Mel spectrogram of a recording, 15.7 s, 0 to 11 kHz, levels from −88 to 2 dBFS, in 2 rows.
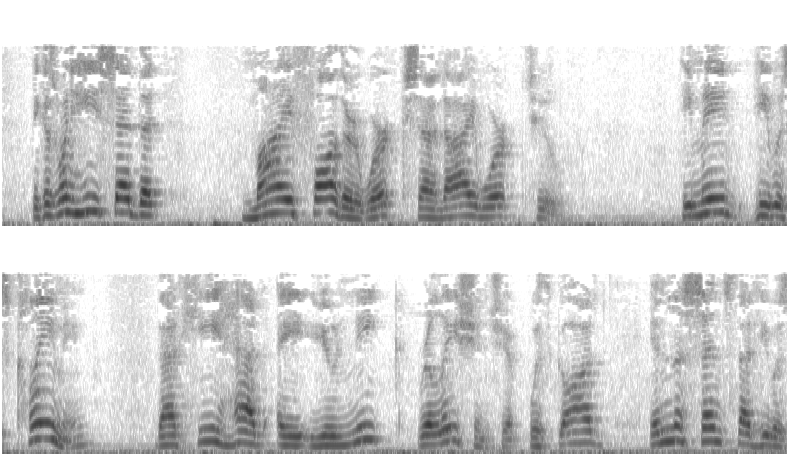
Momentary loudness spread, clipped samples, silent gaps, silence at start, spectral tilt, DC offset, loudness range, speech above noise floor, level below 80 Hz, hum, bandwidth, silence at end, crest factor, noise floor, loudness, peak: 13 LU; under 0.1%; none; 0.05 s; -10.5 dB/octave; 0.3%; 5 LU; 21 dB; -48 dBFS; none; 5.8 kHz; 0 s; 16 dB; -49 dBFS; -29 LUFS; -12 dBFS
